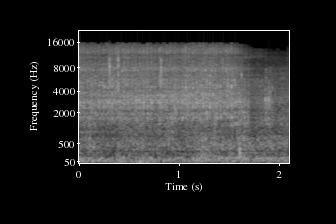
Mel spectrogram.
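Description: Push broadcast spreader rolling across a lawn on its knobby pneumatic tyres, its wheel-driven spinner turning: a steady mechanical whir and rattle over a low rumble.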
